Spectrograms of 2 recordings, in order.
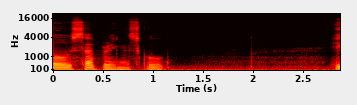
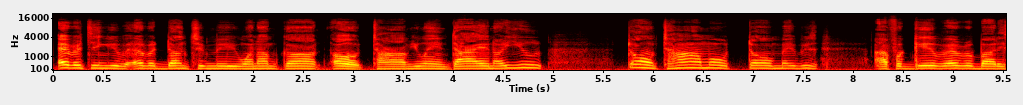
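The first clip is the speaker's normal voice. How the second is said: panicked; 6 semitones higher, 6 dB louder than usual. Acted. Dying boy, brother panics.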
